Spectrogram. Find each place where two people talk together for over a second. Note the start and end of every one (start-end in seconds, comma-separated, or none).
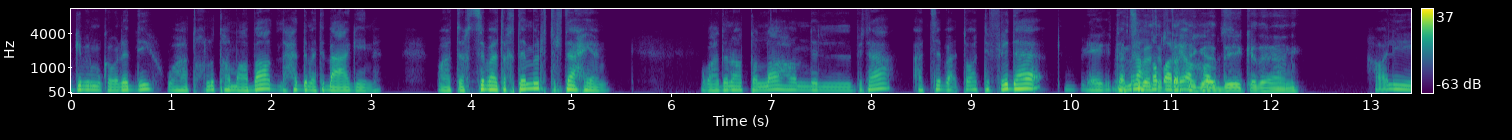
10.5-11.7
